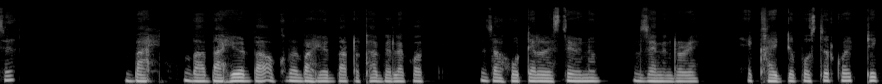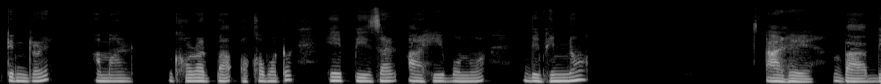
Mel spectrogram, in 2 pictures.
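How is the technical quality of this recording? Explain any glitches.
The speech carries audible low-bitrate codec damage throughout, plus two brief pre-echo smears just after 8 seconds.

Throughout, sibilants sound gritty and metallic and nothing reaches above 15 kHz. This is likely HE-AAC compression, at a rate that fits about 24 kbps, rebuilding treble from copied lower bands.

From 8.15 to 8.20 s, after "जेन् एन्दोरे ए खैद्दो", and again at 8.37 s, before "कोइ तिक्तिन्दोरे", pre-echo puts a short hiss ahead of attacks. Block-spread quantisation noise fills the quiet 55 ms and 15 ms before them, softening each onset.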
